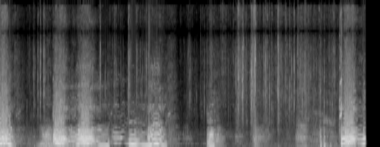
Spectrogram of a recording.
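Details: Alaskan Malamute giving short yelps and whiny, wavering woo calls that rise and fall in pitch, broken by brief pauses and softer breathy sounds.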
